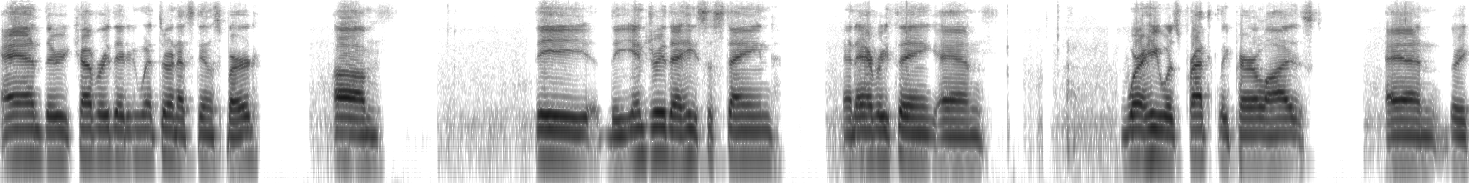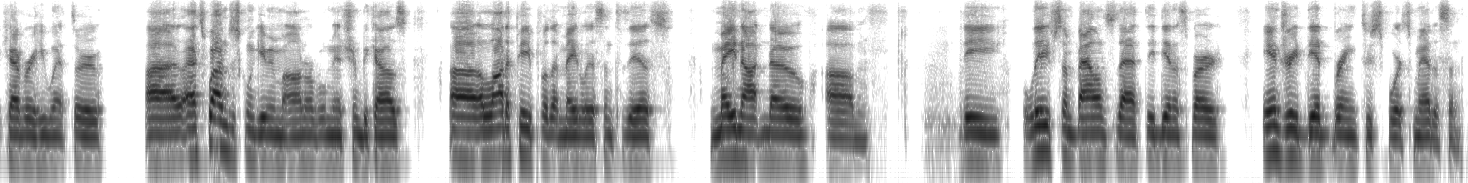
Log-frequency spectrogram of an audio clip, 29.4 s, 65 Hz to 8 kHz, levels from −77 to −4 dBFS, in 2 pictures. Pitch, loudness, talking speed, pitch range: 120 Hz, -20 LUFS, 150 wpm, 115-125 Hz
